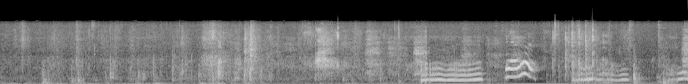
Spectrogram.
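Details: Addie, a female pet dog, lets out a long, wavering, tonal whine that bends up and down, following a person's talking and handling noises in a small room.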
